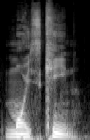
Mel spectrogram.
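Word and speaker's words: Moise Kean: Men nu när han, i hans presskonferens så frågar man honom Alltså, är det okej okay att typ uttala ditt namn Moise Keen? Och han eh, gav ett liksom, alltså han, han accepterade det, och alltså, fan säger man?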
